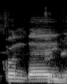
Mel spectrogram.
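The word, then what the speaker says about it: Koundé: I can't even pronounce. Is it Kunde? Kunde, indeed.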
